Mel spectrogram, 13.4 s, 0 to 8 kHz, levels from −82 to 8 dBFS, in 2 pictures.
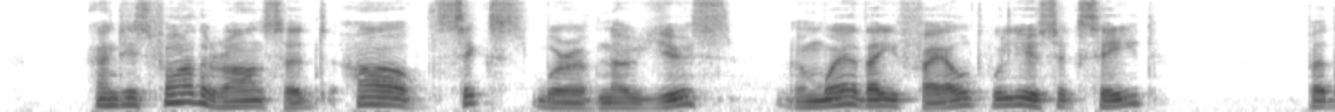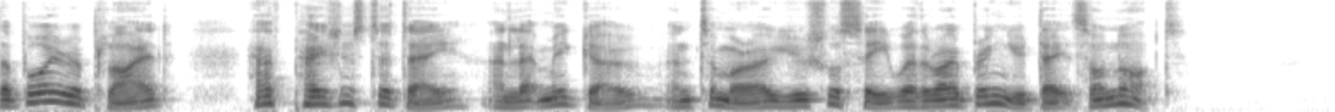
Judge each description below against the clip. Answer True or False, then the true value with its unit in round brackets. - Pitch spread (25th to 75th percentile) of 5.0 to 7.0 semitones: True (5.5 semitones)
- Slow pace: False (190 wpm)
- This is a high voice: False (120 Hz)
